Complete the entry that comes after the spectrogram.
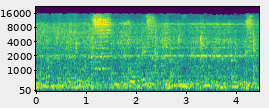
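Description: Multiple-unit passenger train rolling slowly past a platform, with steady running noise and a few sharp clicks of the wheels over rail joints.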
